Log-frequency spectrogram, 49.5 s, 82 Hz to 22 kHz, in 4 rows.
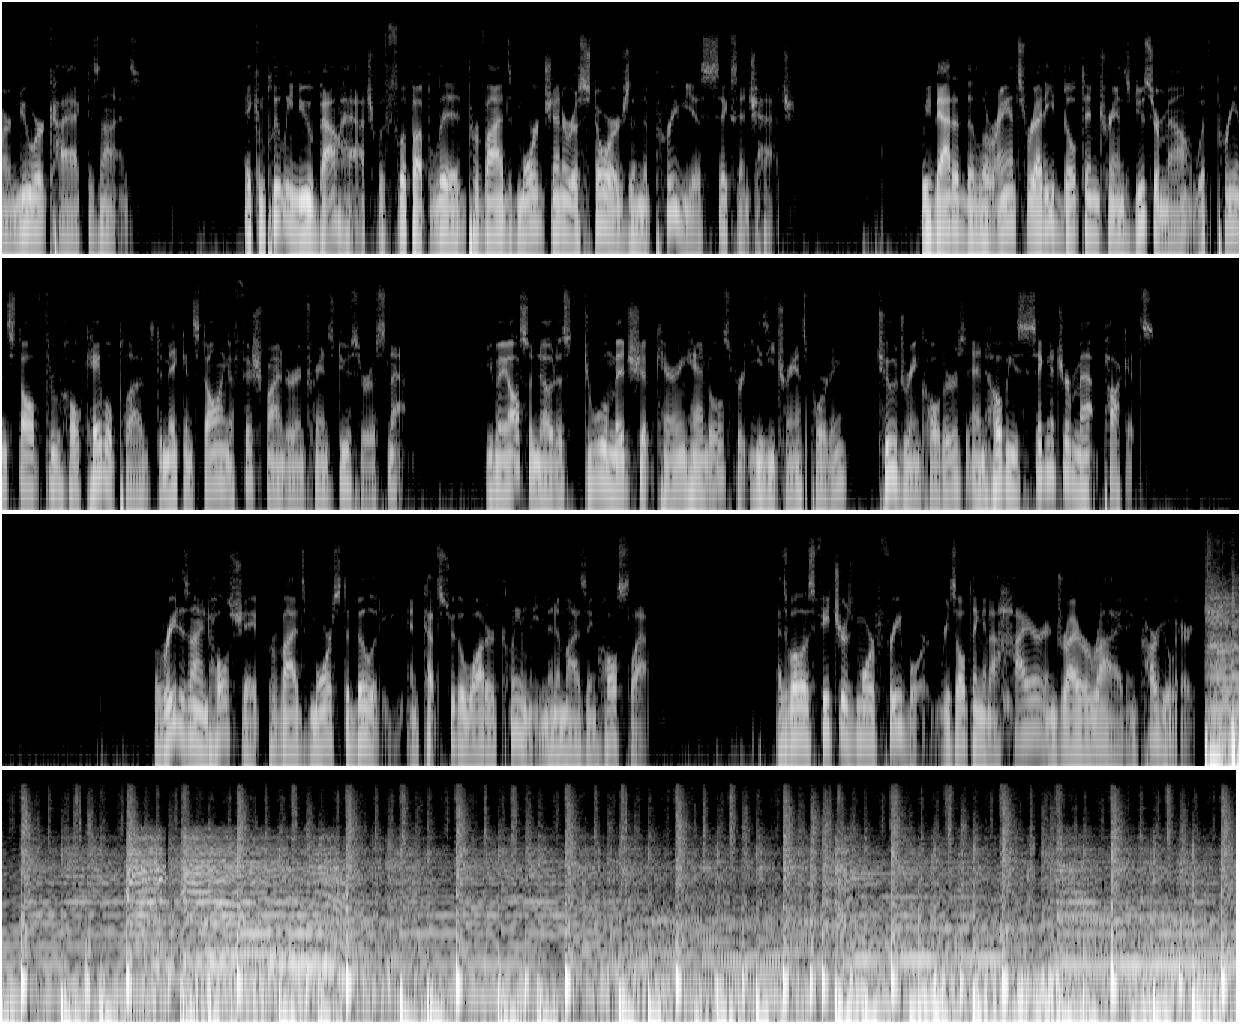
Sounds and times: Speech: 0.0 - 1.4, 2.4 - 8.0, 9.2 - 16.5, 17.2 - 24.0, 26.2 - 31.3, 32.4 - 36.7.

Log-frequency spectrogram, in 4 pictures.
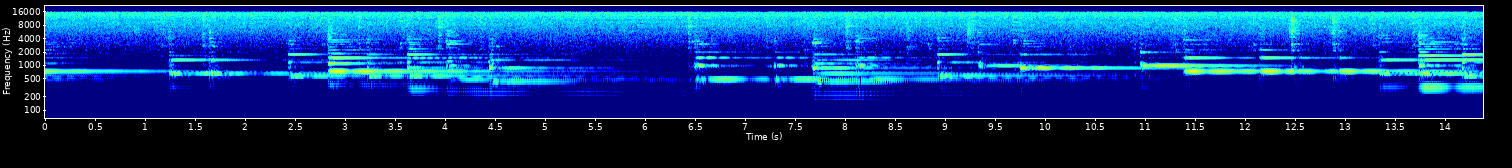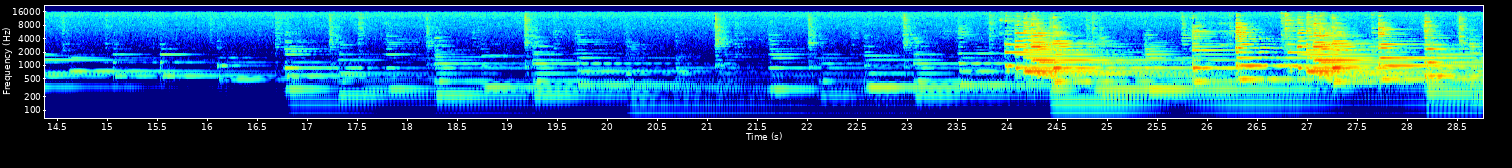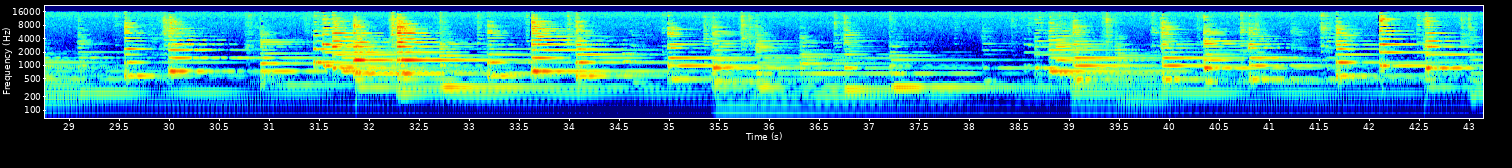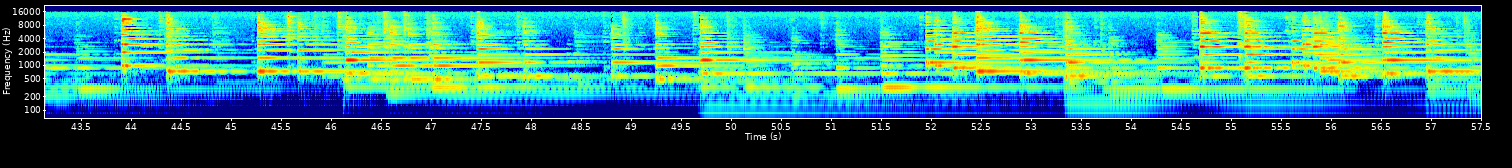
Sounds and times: Zither: 0.0 - 57.5.

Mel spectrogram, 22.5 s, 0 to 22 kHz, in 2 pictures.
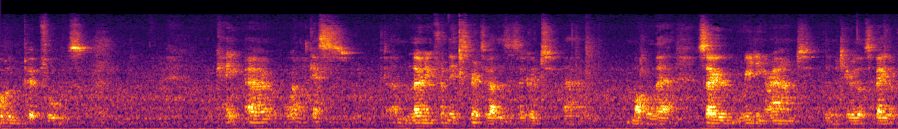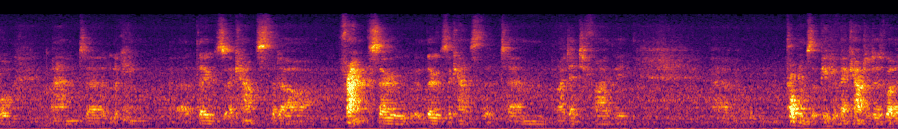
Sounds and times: Speech: 0.0 - 1.4, 2.7 - 19.2, 20.1 - 22.4.

